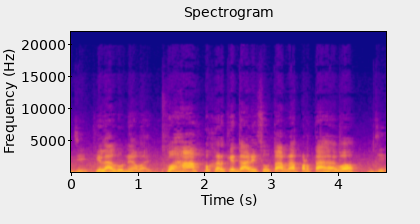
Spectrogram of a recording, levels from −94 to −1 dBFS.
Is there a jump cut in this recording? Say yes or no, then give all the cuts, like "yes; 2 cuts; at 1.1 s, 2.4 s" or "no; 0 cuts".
yes; 1 cut; at 1.4 s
